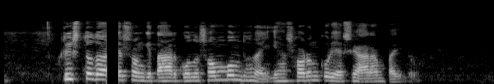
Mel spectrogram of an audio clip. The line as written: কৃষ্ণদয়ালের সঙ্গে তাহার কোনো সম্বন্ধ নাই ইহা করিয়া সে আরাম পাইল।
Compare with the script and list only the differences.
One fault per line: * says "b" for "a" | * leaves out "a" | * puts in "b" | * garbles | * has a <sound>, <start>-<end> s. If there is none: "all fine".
* has a dropout, 1.1-1.2 s
* puts in "স্মরণ"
